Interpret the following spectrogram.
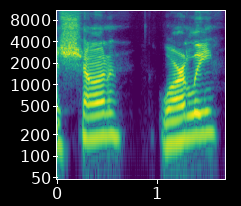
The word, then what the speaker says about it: Shauna Worley: Today we're here with moderator Shauna Worley. Uh am I pronouncing your name correct?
